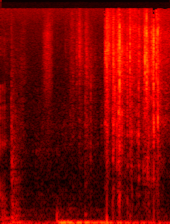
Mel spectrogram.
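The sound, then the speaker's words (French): A paper poster being torn and crumpled: a soft thump, then a dense burst of crisp crackling and rustling that fills the second half, with no voices. “je peigne le poster de Shakira, les restants en tout cas. Puis je fais un, une espèce de bout de papier là”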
